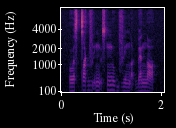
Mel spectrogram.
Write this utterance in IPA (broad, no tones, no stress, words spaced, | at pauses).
ostˤeɡvḭnṵs n̪uɡvi nɑ̰ɡ͡bæn̪ɑ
